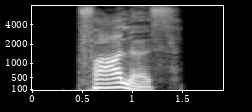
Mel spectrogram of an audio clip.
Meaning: genitive singular of Pfahl
- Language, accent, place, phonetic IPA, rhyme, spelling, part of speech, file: German, Germany, Berlin, [ˈp͡faːləs], -aːləs, Pfahles, noun, De-Pfahles.ogg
